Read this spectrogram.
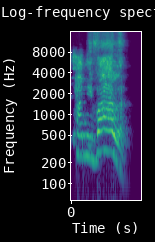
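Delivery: "Carnival" sung out high and loud, Caribbean style, dropping the R; "Carnival" in a Caribbean lilt. Shown as a demonstration. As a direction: call out "Carnival" like a calypso singer. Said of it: "So I says".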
